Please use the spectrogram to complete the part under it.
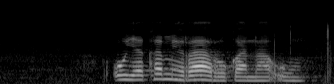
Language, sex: Venda, female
